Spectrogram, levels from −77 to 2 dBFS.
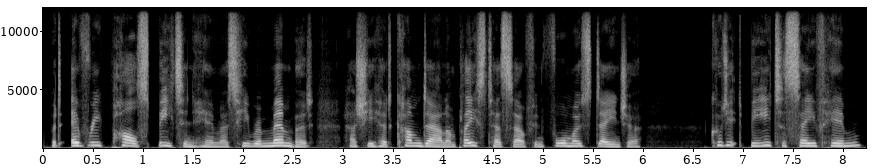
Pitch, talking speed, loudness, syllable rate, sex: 205 Hz, 180 wpm, -19 LUFS, 5.3 syllables/s, female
